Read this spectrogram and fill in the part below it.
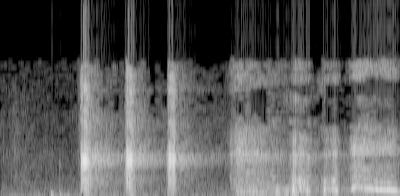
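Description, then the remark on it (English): A dog's squeaky rubber duck toy gives three quick, sharp squeaks about half a second apart, followed by a longer run of squeezed, honking squeals, loud. “This one is her ducky. Makes noise too.”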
